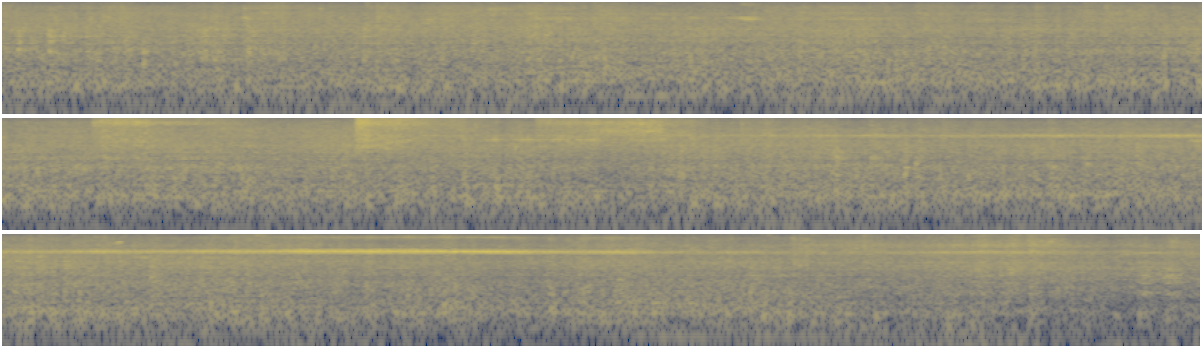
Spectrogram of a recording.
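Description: Freight train of grain hopper wagons rolling past on steel rails: a steady rumble with a few sharp clicks over the rail joints. About halfway through, a high steady wheel squeal sets in. It is loudest a few seconds before the end, and the rumble eases as the last wagons pass.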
